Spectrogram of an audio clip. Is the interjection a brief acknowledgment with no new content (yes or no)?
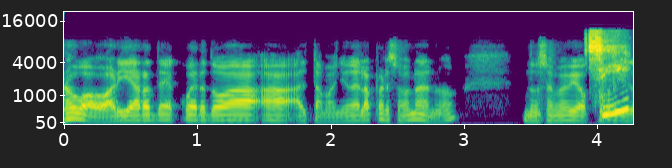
no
